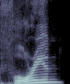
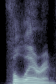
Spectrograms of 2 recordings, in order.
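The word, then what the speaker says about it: Folarin: Is it Florian? Yeah, Floren. Ferin. Ferin is how you pronounce it.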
